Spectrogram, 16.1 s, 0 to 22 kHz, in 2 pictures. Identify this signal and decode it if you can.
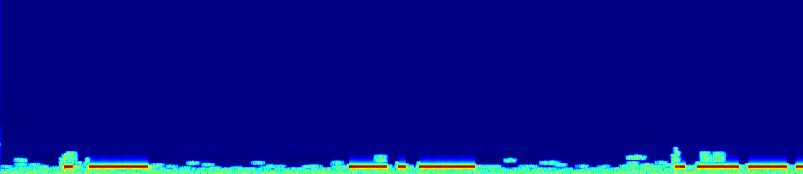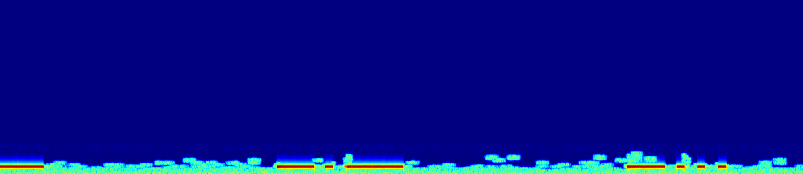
Morse code, heard as a keyed tone, about 12 wpm, spaced as for 4 wpm, 990 Hz. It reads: AKJKB
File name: Morse Lessons / Morse Lessons / Tape-2A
